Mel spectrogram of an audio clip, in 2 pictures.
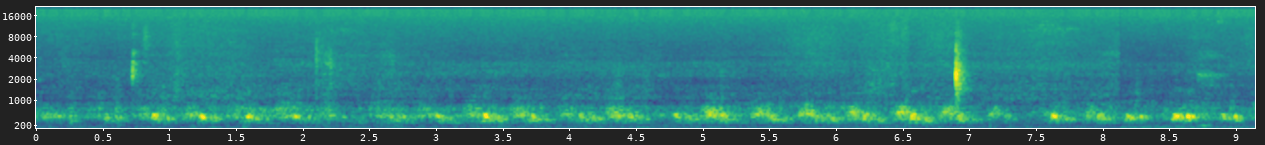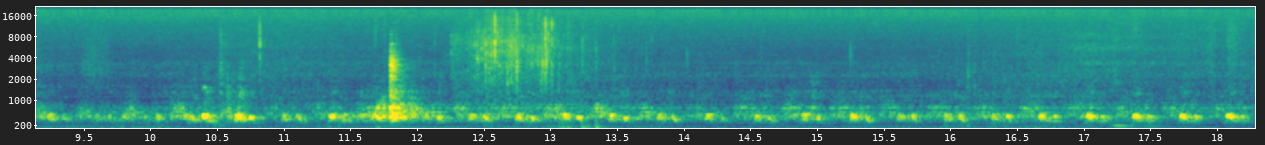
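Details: Fetal heart tones during labor, baseline thought a little higher than before; fetal tachycardia.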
